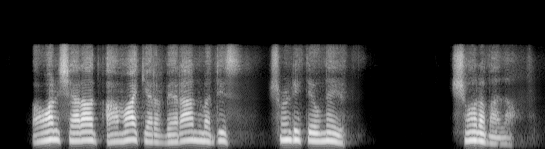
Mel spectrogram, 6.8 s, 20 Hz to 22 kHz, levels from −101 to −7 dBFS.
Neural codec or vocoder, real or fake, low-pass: codec, 24 kHz, 0.5 kbps, DualCodec; fake; 7.2 kHz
